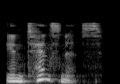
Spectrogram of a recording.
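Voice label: "intenseness", British English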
